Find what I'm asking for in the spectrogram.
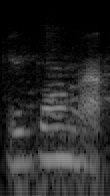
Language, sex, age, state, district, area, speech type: Bengali, female, 18-30, West Bengal, Uttar Dinajpur, urban, spontaneous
